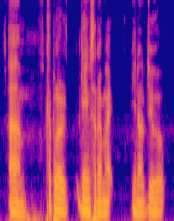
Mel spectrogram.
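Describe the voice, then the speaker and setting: In a very clean recording with a silent background, a man speaks at a fairly quick pace in a somewhat breathy voice. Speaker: gaming YouTuber. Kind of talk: casual gameplay commentary. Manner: hesitant, many fillers; fast.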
